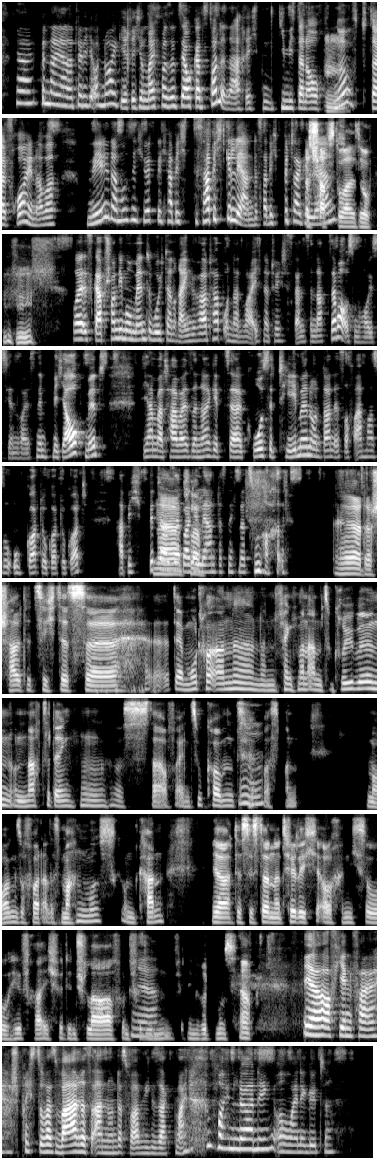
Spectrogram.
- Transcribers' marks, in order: other background noise; snort; laughing while speaking: "machen"; laughing while speaking: "mein Learning"; in English: "Learning"
- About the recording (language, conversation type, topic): German, podcast, Wie findest du die Balance zwischen Erreichbarkeit und Ruhe?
